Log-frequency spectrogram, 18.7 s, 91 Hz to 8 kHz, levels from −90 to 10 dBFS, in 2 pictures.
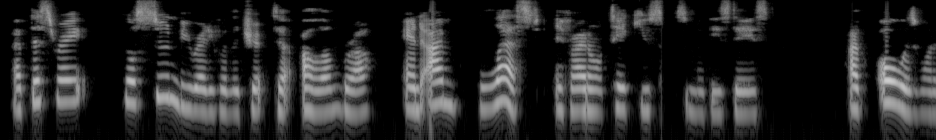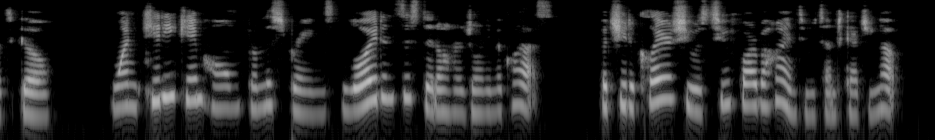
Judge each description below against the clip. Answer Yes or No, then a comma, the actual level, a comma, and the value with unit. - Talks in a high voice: Yes, high, 245 Hz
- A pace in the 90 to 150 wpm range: No, average, 180 wpm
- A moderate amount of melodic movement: Yes, average, 4.6 semitones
